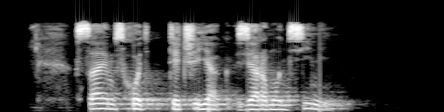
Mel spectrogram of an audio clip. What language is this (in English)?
Erzya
